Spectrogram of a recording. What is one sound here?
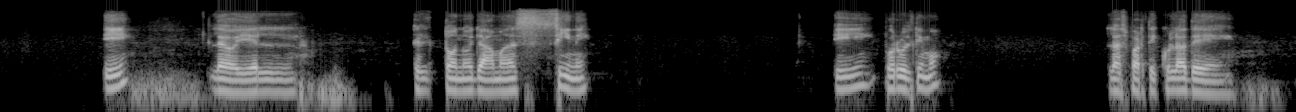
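A man speaks calmly in bursts through an online call.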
